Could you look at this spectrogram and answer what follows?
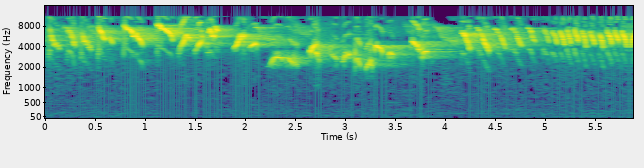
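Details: Wild-type 'ngalas' Oriental white-eye giving long-running 'ngerol' song as a training recording for other birds: a fast chain of shrill, slurred whistles, dipping lower midway, ending in quick evenly spaced ticking notes.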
